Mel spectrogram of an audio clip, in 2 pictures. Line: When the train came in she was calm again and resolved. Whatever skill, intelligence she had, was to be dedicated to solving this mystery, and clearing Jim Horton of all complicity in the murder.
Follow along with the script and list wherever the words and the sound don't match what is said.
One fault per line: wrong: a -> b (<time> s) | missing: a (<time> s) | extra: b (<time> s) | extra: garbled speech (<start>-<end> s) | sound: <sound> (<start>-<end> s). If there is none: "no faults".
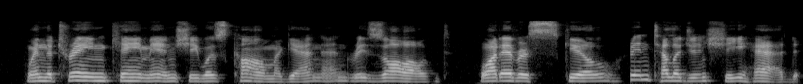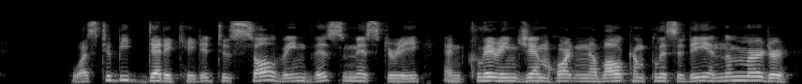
no faults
